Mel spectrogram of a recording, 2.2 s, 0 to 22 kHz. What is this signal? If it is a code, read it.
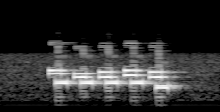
Multi-frequency trunk signalling (R2, with the far end's replies), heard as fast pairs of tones, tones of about 130 ms, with hum and room echo. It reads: 92484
